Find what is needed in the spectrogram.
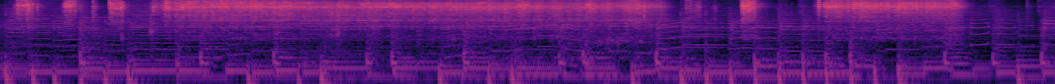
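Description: Small plastic toy bus's pull-back motor whirring and clicking as its wheels are run back and let go, in two long stretches, over background music.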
